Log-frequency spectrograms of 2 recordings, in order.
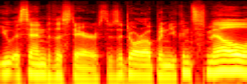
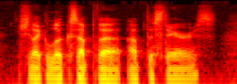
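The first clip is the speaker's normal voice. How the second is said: ordinary delivery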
